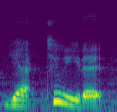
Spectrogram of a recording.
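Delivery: ordinary delivery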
